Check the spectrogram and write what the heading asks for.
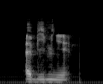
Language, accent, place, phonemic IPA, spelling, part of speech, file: French, France, Lyon, /a.bi.mje/, abîmiez, verb, LL-Q150 (fra)-abîmiez.wav
- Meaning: inflection of abîmer: 1. second-person plural imperfect indicative 2. second-person plural present subjunctive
